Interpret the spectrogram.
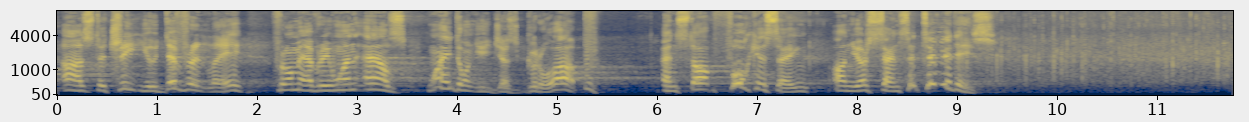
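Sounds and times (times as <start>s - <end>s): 
speech: 0.0s - 9.5s
audience clapping: 9.3s - 11.7s.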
